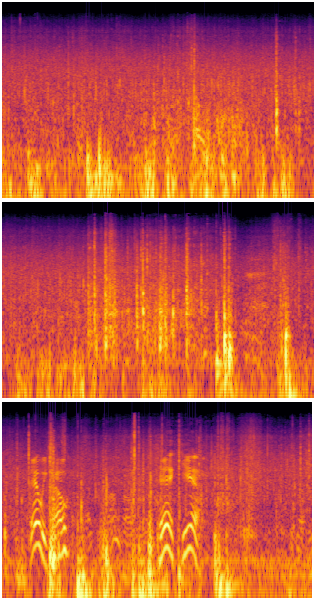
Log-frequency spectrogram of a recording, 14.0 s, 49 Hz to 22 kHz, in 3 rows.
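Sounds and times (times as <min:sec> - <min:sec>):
rain hissing on a lake: 0:00.0 - 0:14.0
knocks and clatters on a boat: 0:02.1 - 0:04.6, 0:05.8 - 0:14.0.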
